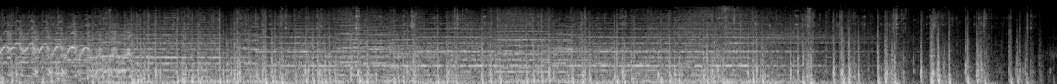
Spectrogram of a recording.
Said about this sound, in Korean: 말이 뛰는 소리가 네네네. 진짜 살아있네요.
